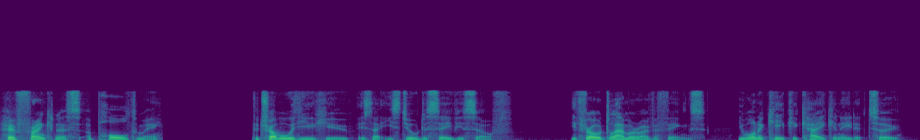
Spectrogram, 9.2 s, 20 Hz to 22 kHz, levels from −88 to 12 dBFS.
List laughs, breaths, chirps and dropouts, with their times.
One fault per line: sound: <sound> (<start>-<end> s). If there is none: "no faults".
no faults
